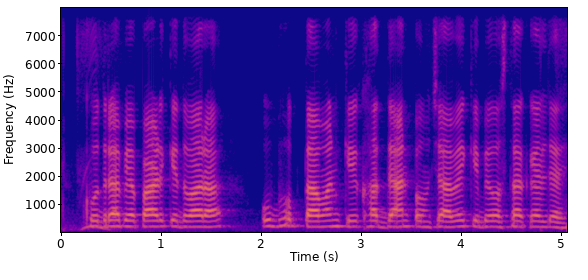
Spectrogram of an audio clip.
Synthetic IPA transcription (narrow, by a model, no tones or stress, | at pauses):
kʰoːd̪ɾabjaːpaːɾked̪waːɾa | ʊbʱoːɡt̪aːʋənkekʰad̪ʱjaːnpəɦʊ̃t͡ʃaːwekebjəʋəst̪ʰakɛld͡ʒaːe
